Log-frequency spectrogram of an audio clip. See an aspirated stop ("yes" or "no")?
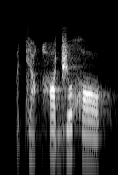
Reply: yes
